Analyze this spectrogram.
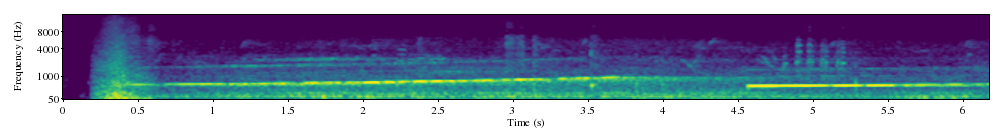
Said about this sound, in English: Sound like an air raid siren.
